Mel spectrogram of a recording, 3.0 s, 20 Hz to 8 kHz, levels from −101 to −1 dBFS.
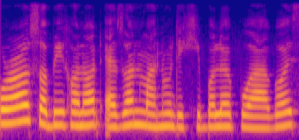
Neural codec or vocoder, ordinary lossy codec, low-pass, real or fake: none; none; 7.2 kHz; real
